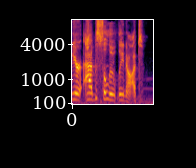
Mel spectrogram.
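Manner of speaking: dripping, very sarcastic tone. Speaking for a character in the scene, a player answers: very sarcastic. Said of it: "in a very, very sarcastic voice".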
